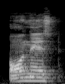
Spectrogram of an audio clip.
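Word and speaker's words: honest: ऑनेस्ट, एन ऑनेस्ट person, इसमें एच आपका silent है, एन ऑनेस्ट, ऑनेस्ट पर्सन।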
